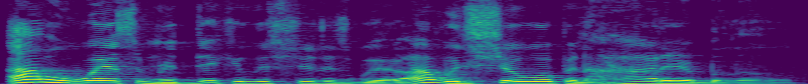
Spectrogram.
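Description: A man with a husky voice giving slangy, exclamatory comedic commentary over clips in mock outrage. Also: a little high, sing-song, a little fast, a little mellow.

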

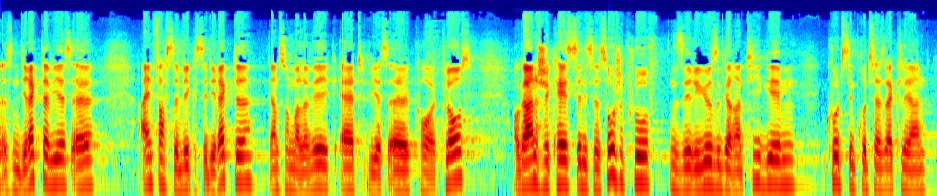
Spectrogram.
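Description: A man giving a live keynote on marketing funnels, delivering quick, punchy points full of business jargon. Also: medium pitch, a little mellow. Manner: fast, punchy business jargon mixed with English terms. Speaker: keynote speaker. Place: event hall with a live audience. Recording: long hall reverb.

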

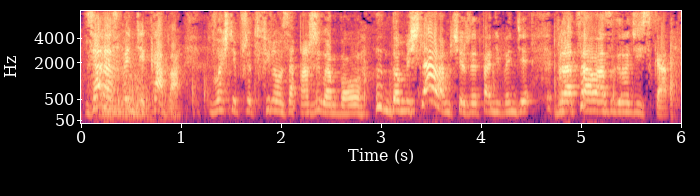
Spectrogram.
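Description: An actress playing a hospitable, teasing village schoolteacher with a playful, welcoming manner in a radio drama. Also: female voice, medium pitch, brisk, a bit bright, a little hiss or hum, natural voice.

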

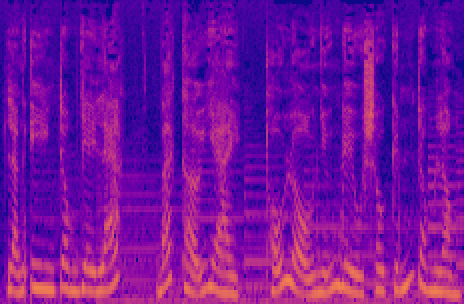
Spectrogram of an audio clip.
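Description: A woman's voice: fairly high pitch, moderate pace, warm tone, soft background music. A woman narrating a scripted fairy tale for children.

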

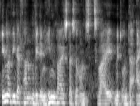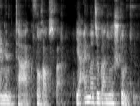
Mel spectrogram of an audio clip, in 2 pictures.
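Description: A man's voice: medium pitch, expressive, fairly quick, echoey room, very noisy, lightly acted. An actor playing a reflective narrator who recalls his vagabond youth in a German radio drama. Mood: reflective, grave. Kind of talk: scripted first-person narration in a radio drama.

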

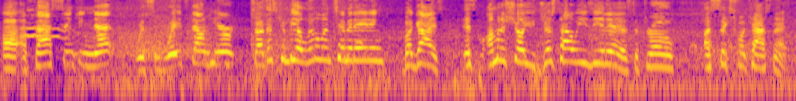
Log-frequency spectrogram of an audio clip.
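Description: A man's voice: extremely high pitch, moderate pace, crowd noise. A man in his thirties hosting a fishing channel, upbeat, demonstrating a cast net outdoors on a sandy beach and calling the viewers "guys". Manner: upbeat, repeats "guys" and "okay", talks while handling the net. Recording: outdoor beach noise behind the voice.

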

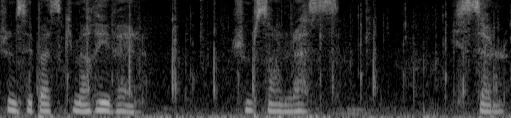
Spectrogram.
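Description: A woman's voice: on the low side, level tone, brisk, mellow, a little hiss or hum, close to an everyday voice. An actress playing a weary, brooding female reaper of souls in an introspective audio drama narration. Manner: solemn, introspective.

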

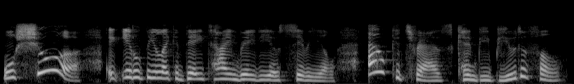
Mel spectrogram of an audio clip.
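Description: Woman playing a high, lilting, scatterbrained radio-comedy wife. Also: huge pitch swings, a little slow. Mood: earnest, hopeful. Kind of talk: 1940s radio comedy acting. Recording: slightly dull video-call audio.

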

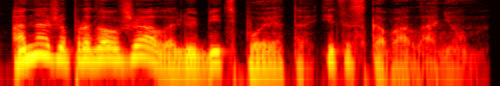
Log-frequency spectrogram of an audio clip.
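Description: A man narrating a fairy tale for children in an expressive, dramatic storytelling manner. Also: medium pitch, normal speed, vocal fry, husky, no room sound, studio quality.

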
